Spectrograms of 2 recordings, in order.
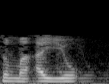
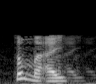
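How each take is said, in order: First: The word ends with a short -u vowel. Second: The word ends with no vowel at all. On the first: The word is treated as annexed to an implied word. The speaker calls it wrong. "dibaca summa ayyu karena takdir mudhaf" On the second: The ending is dropped, avoiding the grammatical question. The speaker calls it right. "kamu sukunkan selamat"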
